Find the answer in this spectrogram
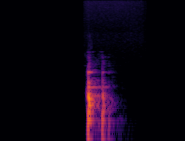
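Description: Chess board software's piece-capture sound: two quick wooden-sounding clacks close together about a second in, marking a queen taking a knight.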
